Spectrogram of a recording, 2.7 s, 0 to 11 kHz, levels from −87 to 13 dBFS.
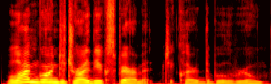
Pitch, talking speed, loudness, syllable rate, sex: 205 Hz, 220 wpm, -17 LUFS, 6.9 syllables/s, female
